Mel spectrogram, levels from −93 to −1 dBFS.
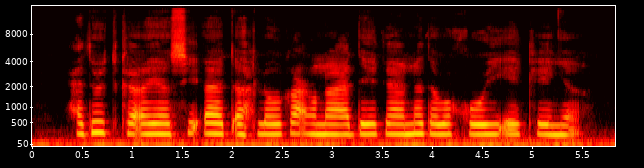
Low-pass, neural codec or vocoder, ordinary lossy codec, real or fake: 14.4 kHz; none; none; real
